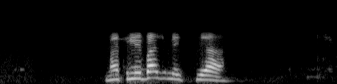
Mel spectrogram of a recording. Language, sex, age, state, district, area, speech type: Maithili, female, 30-45, Bihar, Araria, urban, conversation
